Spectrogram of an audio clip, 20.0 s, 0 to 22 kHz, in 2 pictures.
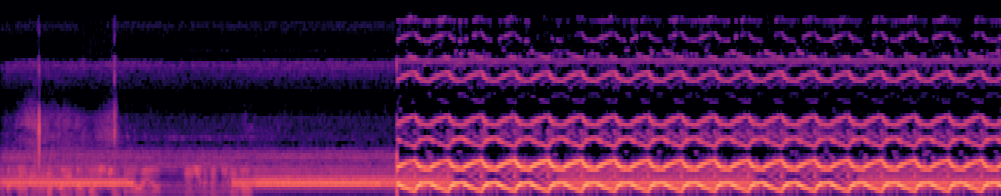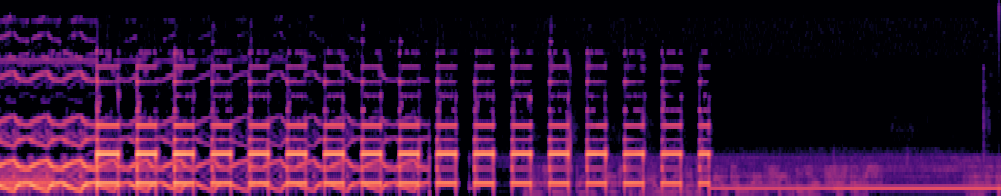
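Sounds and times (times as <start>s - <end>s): electronic alert siren: 0.1s - 14.6s
on-off beeping: 2.3s - 4.8s.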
